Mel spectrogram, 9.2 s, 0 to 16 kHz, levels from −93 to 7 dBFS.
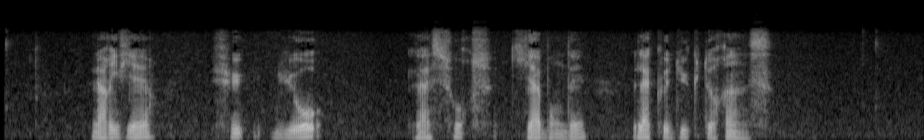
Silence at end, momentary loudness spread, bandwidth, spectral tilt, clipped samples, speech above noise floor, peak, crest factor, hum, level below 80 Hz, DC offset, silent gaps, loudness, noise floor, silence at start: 1.55 s; 14 LU; 7.6 kHz; -5.5 dB/octave; under 0.1%; 36 dB; -4 dBFS; 28 dB; none; -48 dBFS; under 0.1%; none; -30 LUFS; -65 dBFS; 0.9 s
